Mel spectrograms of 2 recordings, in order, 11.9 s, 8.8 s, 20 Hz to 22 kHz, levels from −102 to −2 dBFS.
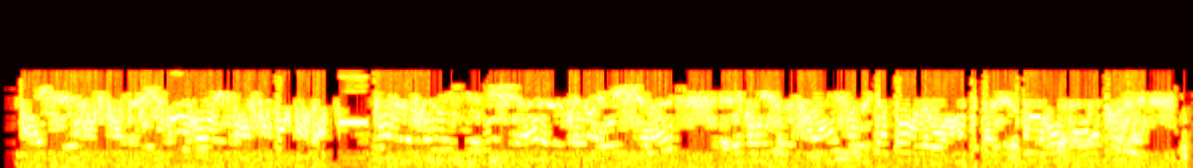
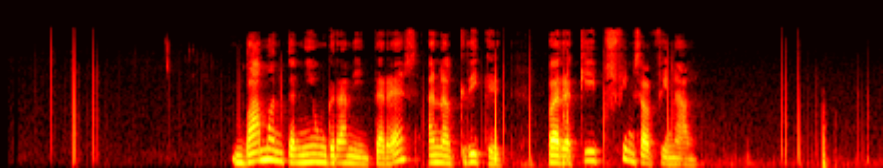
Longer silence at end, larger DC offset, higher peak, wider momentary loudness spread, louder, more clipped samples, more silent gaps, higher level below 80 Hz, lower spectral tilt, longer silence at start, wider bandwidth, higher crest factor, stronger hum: second, 0.05 s vs 0.6 s; neither; first, 0 dBFS vs -8 dBFS; second, 2 LU vs 16 LU; first, -4 LUFS vs -29 LUFS; first, 7% vs under 0.1%; neither; first, -32 dBFS vs -66 dBFS; about the same, -7 dB/octave vs -7 dB/octave; second, 0.15 s vs 2.3 s; second, 4 kHz vs 11 kHz; second, 6 dB vs 22 dB; neither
